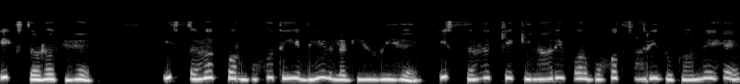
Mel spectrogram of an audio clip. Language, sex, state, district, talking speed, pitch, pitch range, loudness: Hindi, female, Bihar, Supaul, 185 wpm, 240 Hz, 215-290 Hz, -13 LUFS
